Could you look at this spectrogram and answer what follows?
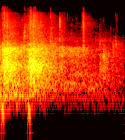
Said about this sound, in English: You can clap. You can clap. One guy over here wants to clap. So let's do it.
